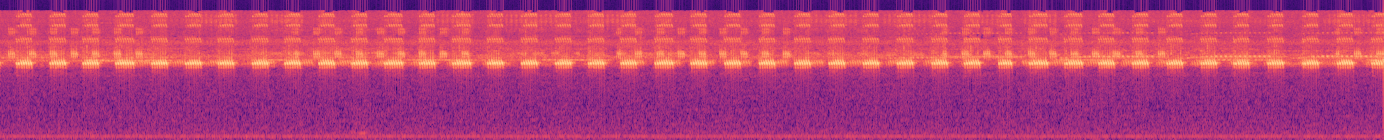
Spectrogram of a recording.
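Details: High-pitched rhythmic chirps of grass insects on a late autumn night in Changnyeong, Korea, pulses evenly spaced about three per second, overlapping a softer second chorus, with a quiet low hum throughout.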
